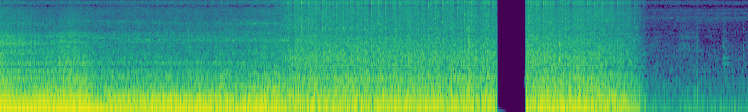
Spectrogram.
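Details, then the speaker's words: SS, first start after reinstalling the intake with a new gasket: loud, lumpy engine with an uneven stumbling beat and a faint whine; bad misfire, no leaks found, owner suspects a bad part. "so as y'all can hear it it sounds like it's misfiring really bad and it has like a whining sound"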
